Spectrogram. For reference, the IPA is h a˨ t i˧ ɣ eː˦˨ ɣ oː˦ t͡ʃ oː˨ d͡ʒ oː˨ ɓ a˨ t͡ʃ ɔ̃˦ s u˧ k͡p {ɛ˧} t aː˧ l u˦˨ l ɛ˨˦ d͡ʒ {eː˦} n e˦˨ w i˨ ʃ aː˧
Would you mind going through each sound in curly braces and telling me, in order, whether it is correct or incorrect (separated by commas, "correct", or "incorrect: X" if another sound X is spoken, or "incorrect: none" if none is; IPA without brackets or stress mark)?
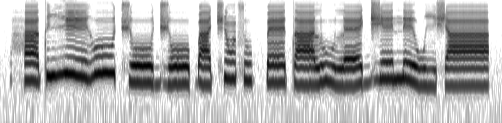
correct, incorrect: e˦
